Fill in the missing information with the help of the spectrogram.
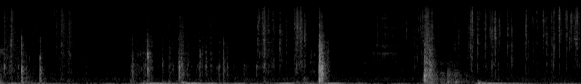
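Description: A trading card pack wrapper being torn open and crinkled, with scattered sharp clicks as the cards are handled; the loudest clicks come about three and four seconds in.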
